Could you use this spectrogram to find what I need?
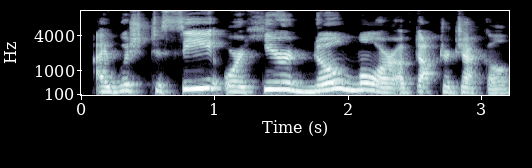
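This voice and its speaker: A loud, shaky, female-sounding voice puts on a character at medium pitch. The delivery moves at a moderate pace. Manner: agitated, trembling.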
